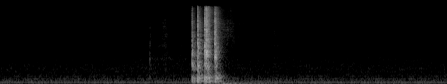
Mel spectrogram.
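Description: A single brief, loud handling noise about two seconds in, lasting about half a second and trailing off quickly.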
